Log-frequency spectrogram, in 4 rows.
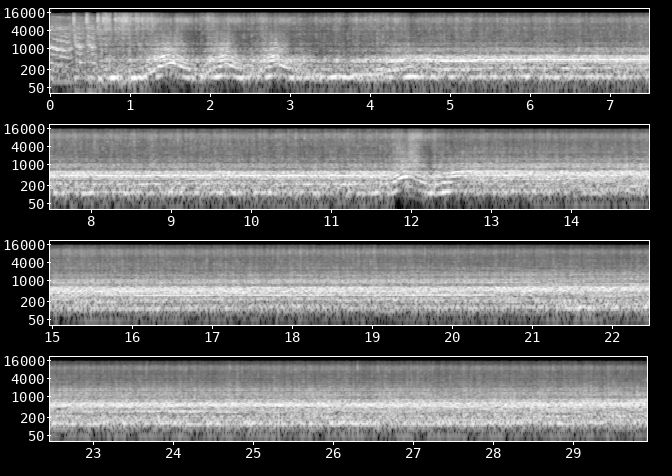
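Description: Pagani Zonda Revolución's Mercedes-AMG V12 running from its quad exhaust just after start-up: a few quick revs in the first three seconds, then a steady idle. About twelve seconds in there is one short rev, after which the idle settles at a slightly higher pitch.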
